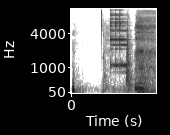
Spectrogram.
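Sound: bell sound effect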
